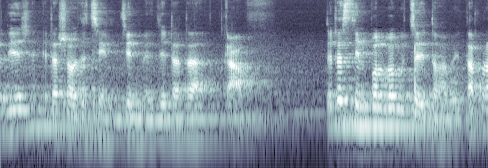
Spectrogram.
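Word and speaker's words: ق: calf calf calf এটা পাতলা হবে আরেকটা আছে কিন্তু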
